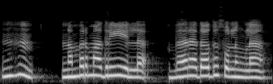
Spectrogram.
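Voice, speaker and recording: A shy young college girl in a cartoon answers bashfully, sometimes sulky. A woman acts her out. Her voice is very high, with a dull lo-fi sound. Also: steady tone, fast talker, a crowd in the background. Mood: playful.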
